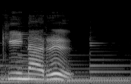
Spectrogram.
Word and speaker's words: கிணறு: இது கிணறு, சரியானது. கிணறுன்னு சொன்னா அது தவறான உச்சரிப்பு.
